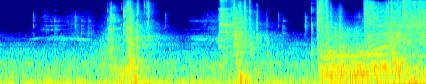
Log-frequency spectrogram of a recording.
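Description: A metal lever clanks.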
